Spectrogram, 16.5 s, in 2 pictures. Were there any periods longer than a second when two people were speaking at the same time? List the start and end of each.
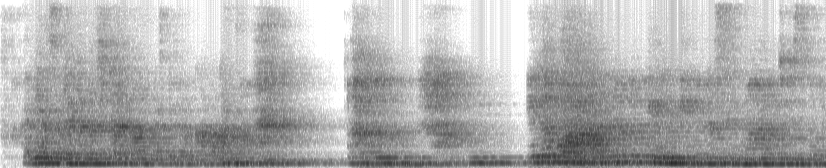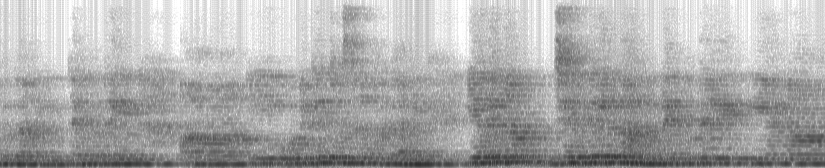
none

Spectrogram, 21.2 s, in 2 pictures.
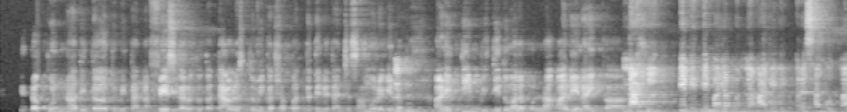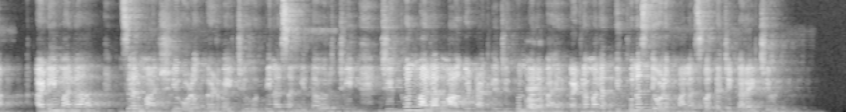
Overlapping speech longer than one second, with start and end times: none

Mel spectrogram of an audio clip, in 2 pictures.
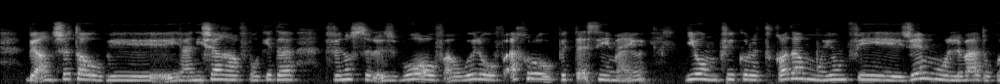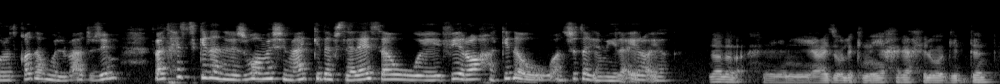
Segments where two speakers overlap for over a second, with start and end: none

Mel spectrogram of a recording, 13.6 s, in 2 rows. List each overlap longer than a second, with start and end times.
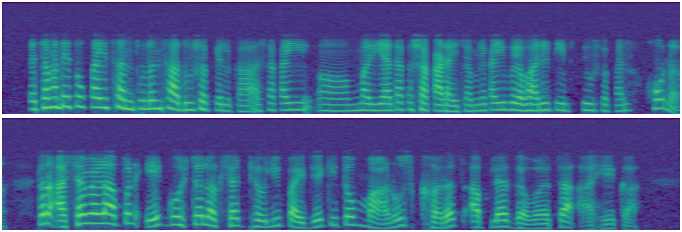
none

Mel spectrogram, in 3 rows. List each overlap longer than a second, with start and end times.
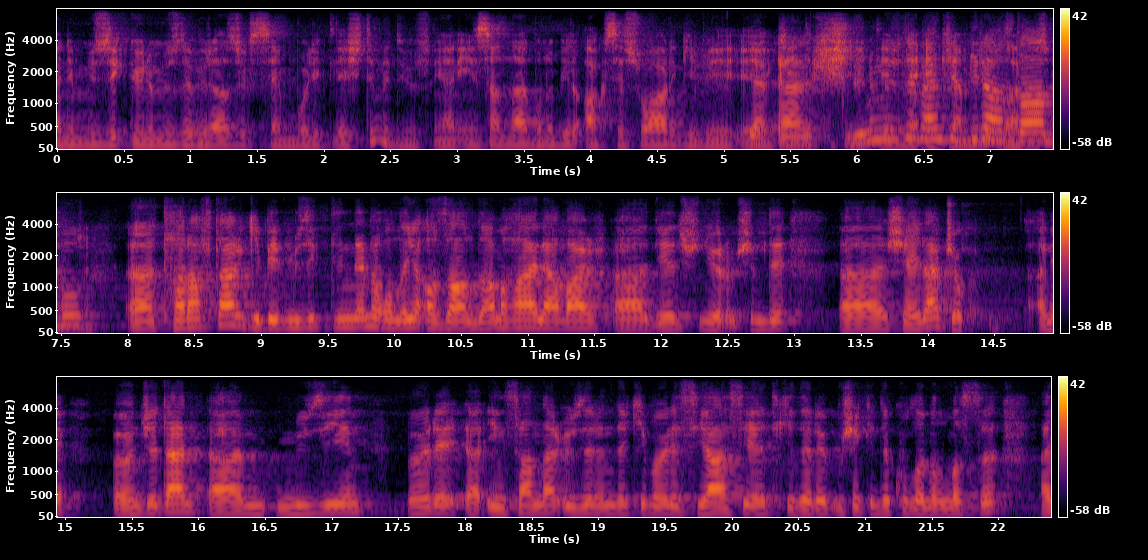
5.2-7.7

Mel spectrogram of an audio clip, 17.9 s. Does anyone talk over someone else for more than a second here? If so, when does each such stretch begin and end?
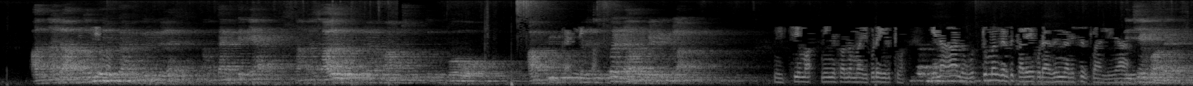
none

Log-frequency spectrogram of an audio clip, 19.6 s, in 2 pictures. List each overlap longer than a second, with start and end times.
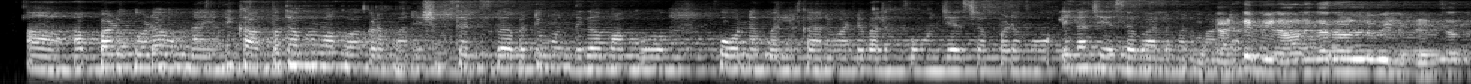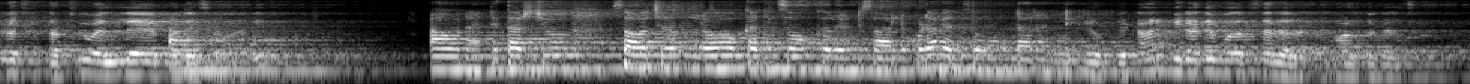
none

